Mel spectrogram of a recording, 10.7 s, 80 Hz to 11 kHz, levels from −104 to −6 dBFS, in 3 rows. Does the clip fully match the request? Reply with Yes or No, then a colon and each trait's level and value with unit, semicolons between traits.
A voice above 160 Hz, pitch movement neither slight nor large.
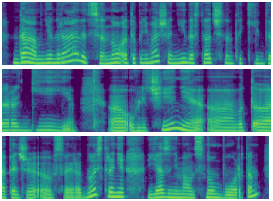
Yes: high, 190 Hz; average, 4.2 semitones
